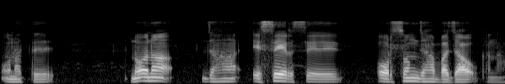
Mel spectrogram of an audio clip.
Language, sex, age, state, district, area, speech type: Santali, male, 30-45, Jharkhand, East Singhbhum, rural, spontaneous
